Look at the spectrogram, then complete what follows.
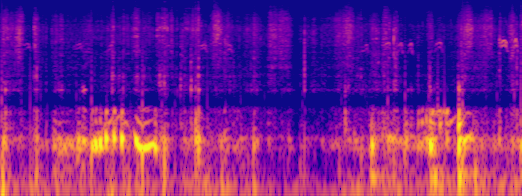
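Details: Wild pigeons at a nest holding two nestlings, where a white male fights off a gray intruder trying to take over. Low, throaty cooing notes come in short bursts near the start and again near the end, with faint scuffling and a low hum.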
